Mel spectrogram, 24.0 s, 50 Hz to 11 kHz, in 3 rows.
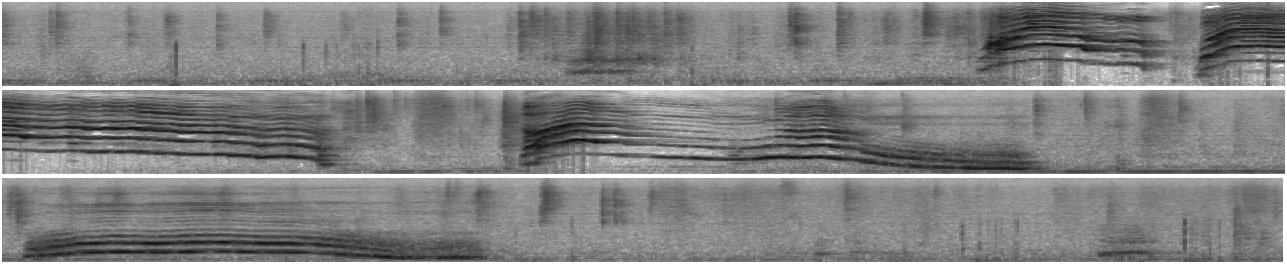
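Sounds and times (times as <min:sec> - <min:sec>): cat yowling: 0:06.1 - 0:10.2, 0:11.3 - 0:14.4
faint rustling: 0:13.4 - 0:24.0.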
